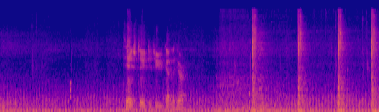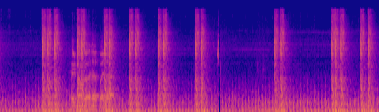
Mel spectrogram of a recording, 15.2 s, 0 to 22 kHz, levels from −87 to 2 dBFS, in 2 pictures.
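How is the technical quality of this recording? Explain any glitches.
The recording has three short glitches caused by damaged data in a compressed stream, at 1.35–1.43 s, 4.93–5.01 s and 11.90–11.98 s, each about 80 ms long. At those points the compressed data is corrupt, so the decoder misreads the affected frames and loses sync until it finds the next valid frame header. Each break is heard as a brief squawk or blip. On a spectrogram it shows as a sharp-edged vertical smear of broadband or garbled energy. In the waveform it appears as an abrupt, discontinuous patch.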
